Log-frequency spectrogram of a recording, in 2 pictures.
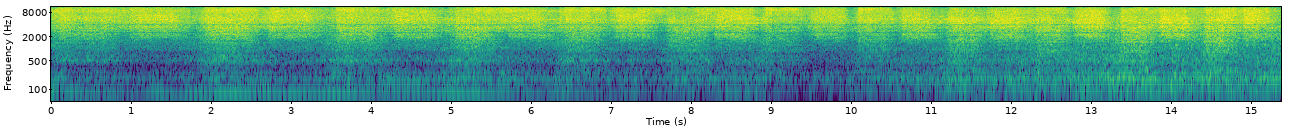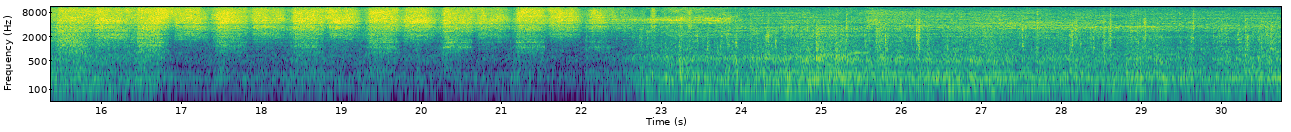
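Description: Narrow-gauge steam locomotive shunting wagons: a loud steam hiss with rhythmic exhaust chuffs as it works. About three quarters of the way in the hiss stops suddenly, leaving the rumble of the engine and wagons rolling on the rails.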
